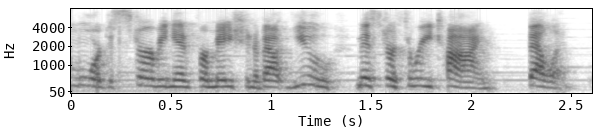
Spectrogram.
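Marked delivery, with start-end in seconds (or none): none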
